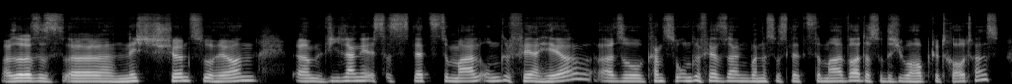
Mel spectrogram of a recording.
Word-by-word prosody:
Also 140 +3 +5
das 150 -1 +7
ist, 135 -4 -2
äh, 140 -1 +4
nicht 150 +5 +1
schön 170 +1 +1
zu 155 -3 -2
hören. 165 +7 +1 0.3
Ähm, 145 -5 -1
wie 155 -1 -4
lange 170 +1 +2
ist - - -5
das 150 -4 -7
letzte 155 +1 -1
Mal 150 +2 +2
ungefähr 160 -3 -1
her? 185 - +1
Also 145 -1 -1
kannst 155 +3 -3
du - - -2
ungefähr 165 0 0
sagen, 150 -1 -2
wann 145 -1 -1
es 140 - -5
das 150 -5 -7
letzte 145 +1 -5
Mal 145 +2 0
war, 175 0 +4
dass 150 -4 -3
du 145 - -7
dich 140 -1 -4
überhaupt 135 -2 -1
getraut 150 +4 -4
hast? 210 +3 -4
150 Hz, 200 wpm, -23 LUFS, 140-160 Hz, 0.3 s, das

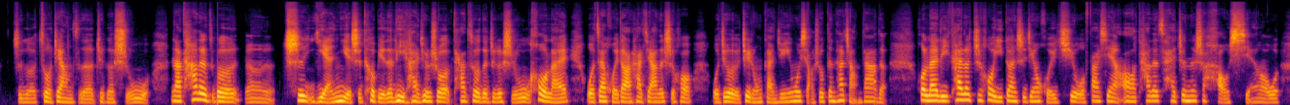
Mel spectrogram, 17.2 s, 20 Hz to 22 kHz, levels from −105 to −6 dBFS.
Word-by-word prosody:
这 145 - -7
个 140 -1 -6
做 155 +3 -1
这 175 - 0
样 150 -3 -1
子 135 - -11
的 125 -1 -5
这 155 +3 -7
个 135 -2 -6
食 - - +1
物。 140 0 -4 0.3
那 185 -1 +4
她 235 +6 +1
的 230 -4 +6
这 180 - -9
个， 160 -3 +2
呃， 140 -1 -8
吃 200 -1 +8
盐 155 0 +2
也 145 - +2
是 150 +3 +2
特 185 +3 +1
别 150 -4 -1
地 160 - +1
厉 180 0 +3
害， 180 +4 -1
就 190 - +2
是 170 - +1
说 165 -2 +1
她 175 0 -4
做 175 0 0
的 155 -1 -1
这 155 +1 -5
个 155 - -1
食 135 -3 0
物。 155 +1 -1
后 190 - +3
来 145 +1 -1 0.2
我 155 - +1
再 180 -2 +3
回 155 -4 -2
到 155 -1 +3
她 165 +1 -2
家 155 0 -1
的 155 - -3
时 165 - -1
候， 160 -3 -4 0.2
我 - - -3
就 165 0 +2
有 140 -4 -1
这 180 - +2
种 145 0 -5
感 140 -3 -6
觉。 150 +2 -5
因 160 +2 -3
为 180 - +1
我 180 - +2
小 180 - -3
时 - - -10
候 - - -2
跟 180 +1 -2
她 205 - +1
长 205 - -7
大 170 -1 -2
的， 145 -2 -9 0.4
后 210 - +5
来 195 0 +7
离 185 0 +3
开 225 +5 +2
了 225 0 +4
之 205 0 -3
后 205 +1 +1
一 170 -3 +1
段 180 -1 +1
时 170 -1 -2
间 175 +1 -1
回 140 -6 -6
去， 175 +6 -1
我 145 -2 -2
发 175 +5 -4
现， 175 -3 -2
哦， 170 -2 -2
她 185 - -5
的 185 0 +1
菜 185 -1 -5
真 190 +2 -1
的 190 - 0
是 195 - -1
好 155 -7 -5
咸 145 +1 +3
哦。 140 -2 -6
我 140 +1 -5
165 Hz, 320 characters per minute, -22 LUFS, 145-180 Hz, 0.4 s, 吃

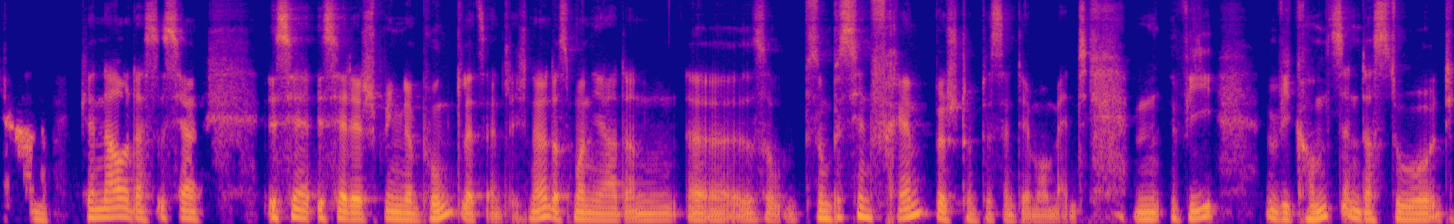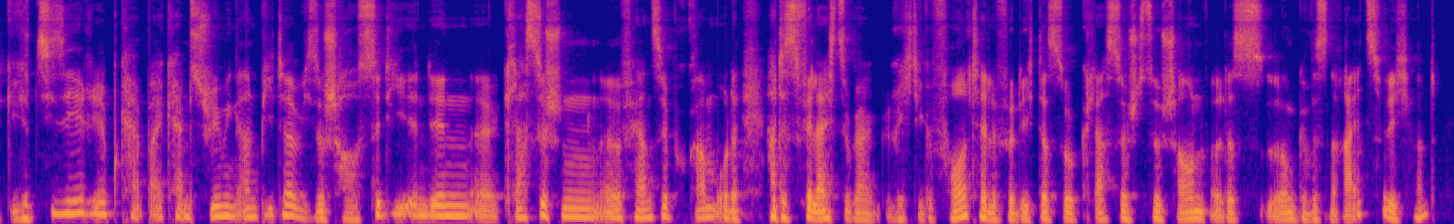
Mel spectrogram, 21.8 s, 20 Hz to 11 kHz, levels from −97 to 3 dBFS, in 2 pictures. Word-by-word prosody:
Ja, - - -12 0.5
genau, 125 +2 +3
das 110 -3 -2
ist - - 0
ja 110 -2 +3 0.5
ist - - +3
ja 120 -4 +4
ist 115 +2 -1
ja 110 - +7
der 100 -1 +5
springende 100 -2 +1
Punkt 105 - +1
letztendlich, 85 0 -3
ne? 115 +6 +4
Dass - - 0
man 100 -2 +2
ja 90 -1 -1
dann, 90 0 -3
äh, 85 - -1
so 90 -1 -6
so 115 - +1
'n 105 - +2
bisschen 125 +2 +2
fremdbestimmt 115 - -1
ist - - -5
in - - -5
dem - - -5
Moment. 75 -2 -7 0.3
Hm, 100 0 +1
wie 105 -10 0 0.3
wie 100 -3 -1
kommt's 110 +7 +1
denn, 115 - +1
dass 95 -2 -1
du 95 -3 +1
d 90 - -7
gibt's 105 +1 -1
die 180 - -1
Serie 180 -1 +2
kei - - -6
bei - - -5
keinem 140 -2 -2
Streaminganbieter? 140 +1 +1
Wieso 105 -1 -1
schaust 95 -2 -1
du - - +5
die - - -2
in 75 - +1
den, 150 - +4
äh, 75 -1 -1
klassischen, 125 0 +1
äh, - - +2
Fernsehprogrammen 120 +2 -1
oder 110 -2 +1 0.2
hat 130 -2 +3
es 115 - +5
vielleicht 105 +1 +5
sogar 95 -4 -2 0.2
richtige 100 0 -6
Vorteile 115 -4 +3
für 85 - -1
dich, 95 - -2
das 105 -1 +1
so 95 - +1
klassisch 95 +2 -2
zu 105 - +2
schauen, 100 +1 +1
weil - - -1
das 95 0 0
so - - -3
'n 95 - +1
gewissen 100 -1 -2
Reiz 165 +1 -1
für - - -2
dich 105 +4 0
hat? 130 +8 -3
105 Hz, 210 wpm, -25 LUFS, 95-125 Hz, 0.5 s, ja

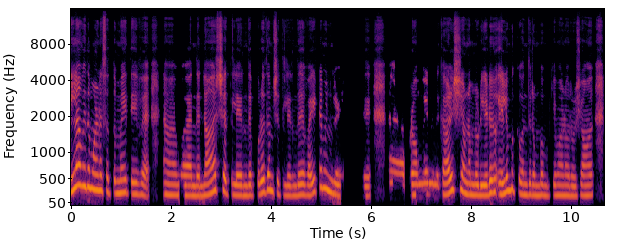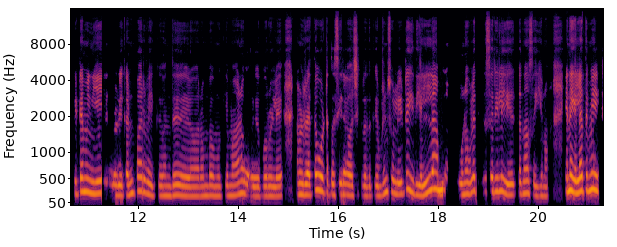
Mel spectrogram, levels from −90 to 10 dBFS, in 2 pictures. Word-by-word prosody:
எல்லா 345 +8 +6
விதமான 305 -5 +4
சத்துமே 230 0 -1 0.2
தேவ. 210 -1 -2 0.5
அ - - -2 0.3
வ 190 - -7 0.2
அந்த 180 0 0
நார் 255 +7 +1
சத்துல 190 -6 0
புரதம் 250 +4 +2
சத்திலருந்து 190 -1 -3 0.2
வைட்டமின்கள் 245 - 0
வந்து 175 - -11
அ - - -3 0.7
அப்புறம் 200 0 -2
இந்தமாரி 205 +1 -3
இந்த 190 - -5
கால்சியம் 260 +2 +2
நம்மளுடைய 190 -1 +2
எடு 235 - +3 0.2
எலும்புக்கு 260 0 +1
வந்து 200 +1 -2
ரொம்ப 185 +1 -2
முக்கியமான 190 +1 -5
ஒரு 180 - -4
விஷயம். 185 0 -4 0.4
Vitamin 255 +2 +3
A - - +5 0.2
நம்முடைய 190 -2 -1
கண் 220 +4 +1
பார்வைக்கு 215 -9 -1
வந்து 180 +1 -2 0.5
ரொம்ப 185 +1 -3
முக்கியமான 185 +3 -4 0.2
ஒரு 175 -2 -2 0.2
பொருளு. 175 0 0 0.3
நம்ம 205 0 0
ரத்த 195 +8 +2
ஓட்டத்த 225 -6 0
சீரா 205 -1 0
வச்சுக்கிறதுக்கு 185 -1 -4
அப்பிடின்னு 230 +9 -2
சொல்லிட்டு, 220 +5 0
இது 200 -4 -3
எல்லாமே 290 +6 +5 0.4
உணவுல 215 +5 +1
தினசரியில 260 +1 -1
ஏற்க 200 +2 -2
தான் 230 -1 0
செய்யணும். 180 -1 -7 0.3
ஏன்னா 275 +1 +9
எல்லாத்தையுமே 275 +4 +6
205 Hz, 145 wpm, -23 LUFS, 190-255 Hz, 0.7 s, ஏன்னா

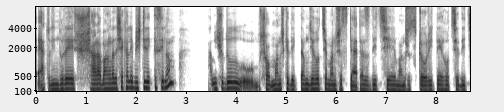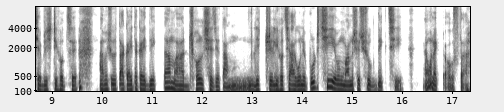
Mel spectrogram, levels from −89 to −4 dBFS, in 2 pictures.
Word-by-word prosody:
এতদিন 125 +3 -2
ধরে 135 +1 +2 0.4
সারা 130 +1 +3
বাংলাদেশে 145 +3 +2
খালি 170 0 +2
বৃষ্টি 155 +2 +1
দেখতেছিলাম। 175 - +2 0.8
আমি 140 +2 -1
শুধু 155 0 +2 0.7
সব 130 - +1
মানুষকে 130 +3 0
দেখতাম 130 +2 -3
যে 135 - +3
হচ্ছে 140 +1 +1
মানুষের 120 +2 +1
স্ট্যাটাস 120 +2 -1
দিচ্ছে, 125 +1 +2 0.2
মানুষের 115 +1 +1
স্টোরি 115 0 0
তে 125 - +1
হচ্ছে 120 +1 0
দিচ্ছে 115 -2 0
বৃষ্টি 115 +1 -1
হচ্ছে। 115 0 0 0.6
আমি 125 +1 -1
শুধু 130 -1 0
তাকায়, 125 -1 0
তাকায় 125 0 0
দেখতাম 155 +6 -1 0.2
আর 115 -1 0
ঝলসে 130 -2 +1
যেতাম। 95 -3 -3 0.5
লিটরেলি 120 0 +1
হচ্ছে 120 - +1
আগুনে 120 0 +1
পুড়ছি 165 +5 +2 0.2
এবং 130 -2 0
মানুষের 115 +3 0
সুখ 130 -2 0 0.2
দেখছি, 105 - -1 0.6
এমন - - +1
একটা - - -18
অবস্থা। - - +2
125 Hz, 150 wpm, -23 LUFS, 120-140 Hz, 0.8 s, সারা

